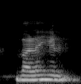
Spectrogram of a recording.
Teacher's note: வளையல் இச்சொல்லில் ஐகாரம் ஒன்றை மாத்திரை அளவில் குறைந்து ஒலிக்கிறது. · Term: ஐகார குறுக்கம்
